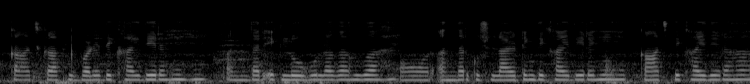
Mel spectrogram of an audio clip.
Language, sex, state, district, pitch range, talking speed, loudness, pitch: Hindi, female, Maharashtra, Solapur, 205-220 Hz, 190 wpm, -37 LUFS, 215 Hz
